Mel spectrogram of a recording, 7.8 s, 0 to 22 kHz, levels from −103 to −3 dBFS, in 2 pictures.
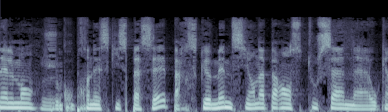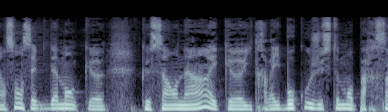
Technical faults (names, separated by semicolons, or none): low-delay AAC compression; AAC frame loss with concealment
